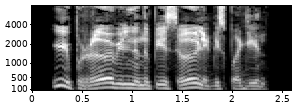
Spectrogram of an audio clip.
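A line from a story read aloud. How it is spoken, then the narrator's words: Convinced booming voice. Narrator (Russian): убежденно прогудел Рикар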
